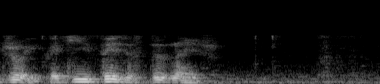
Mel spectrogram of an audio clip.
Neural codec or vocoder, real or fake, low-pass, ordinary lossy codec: none; real; 7.2 kHz; AAC, 16 kbps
